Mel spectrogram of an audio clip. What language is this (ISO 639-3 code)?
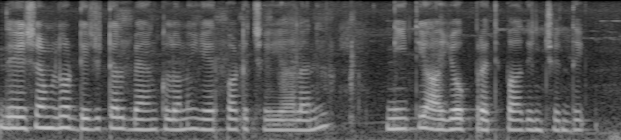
tel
